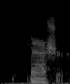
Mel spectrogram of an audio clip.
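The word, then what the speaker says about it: Gnasher: Clasher, and then Nasher is spelled G-N Nasher.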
